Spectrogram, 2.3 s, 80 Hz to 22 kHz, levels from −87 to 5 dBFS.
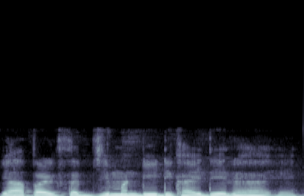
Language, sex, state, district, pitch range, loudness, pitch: Hindi, male, Arunachal Pradesh, Longding, 130-150 Hz, -12 LUFS, 140 Hz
